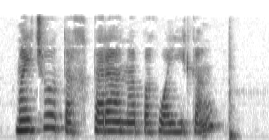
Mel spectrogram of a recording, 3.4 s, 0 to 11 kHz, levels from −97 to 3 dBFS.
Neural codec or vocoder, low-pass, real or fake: none; 7.2 kHz; real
